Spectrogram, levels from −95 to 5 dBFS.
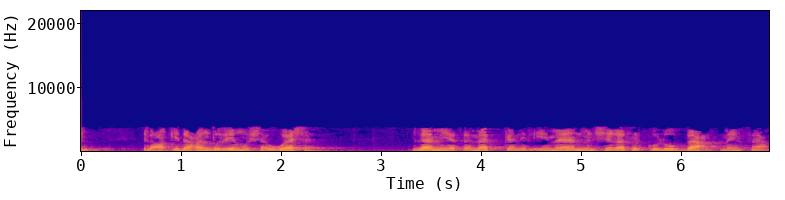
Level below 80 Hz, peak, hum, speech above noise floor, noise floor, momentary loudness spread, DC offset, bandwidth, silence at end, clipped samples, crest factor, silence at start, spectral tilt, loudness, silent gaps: -66 dBFS; -8 dBFS; none; 36 dB; -61 dBFS; 9 LU; under 0.1%; 4 kHz; 0 s; under 0.1%; 18 dB; 0 s; -11 dB/octave; -26 LUFS; none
